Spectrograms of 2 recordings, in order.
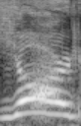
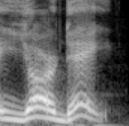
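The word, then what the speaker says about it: Yarde: I don't Lord I almost want to say Yard day every time um I see it but I I know it's pronounced Anthony Yard.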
